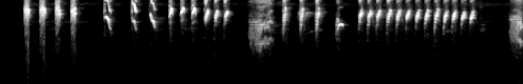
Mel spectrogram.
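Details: Konin song used as a lure to train caged birds to sing and show off their repertoire: rapid series of high, sharp chirped notes in quick bursts, with a brief harsh buzzy note midway.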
